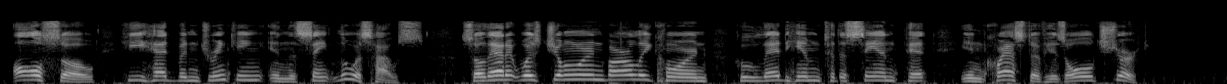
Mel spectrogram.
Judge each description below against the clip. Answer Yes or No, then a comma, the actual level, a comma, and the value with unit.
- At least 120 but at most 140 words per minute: Yes, slow, 135 wpm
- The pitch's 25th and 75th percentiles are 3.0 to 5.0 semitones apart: Yes, average, 4.0 semitones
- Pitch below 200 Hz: Yes, medium, 185 Hz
